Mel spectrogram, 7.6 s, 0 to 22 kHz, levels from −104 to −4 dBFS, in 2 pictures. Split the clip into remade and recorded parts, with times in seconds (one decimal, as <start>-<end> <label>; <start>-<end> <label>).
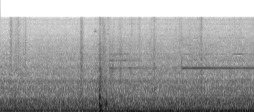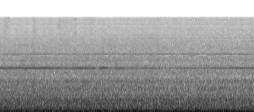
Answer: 0.0-0.5 recorded; 0.5-2.9 remade; 2.9-3.7 recorded; 3.7-6.2 remade; 6.2-7.6 recorded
